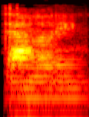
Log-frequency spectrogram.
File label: Robot Voice "Downloading"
